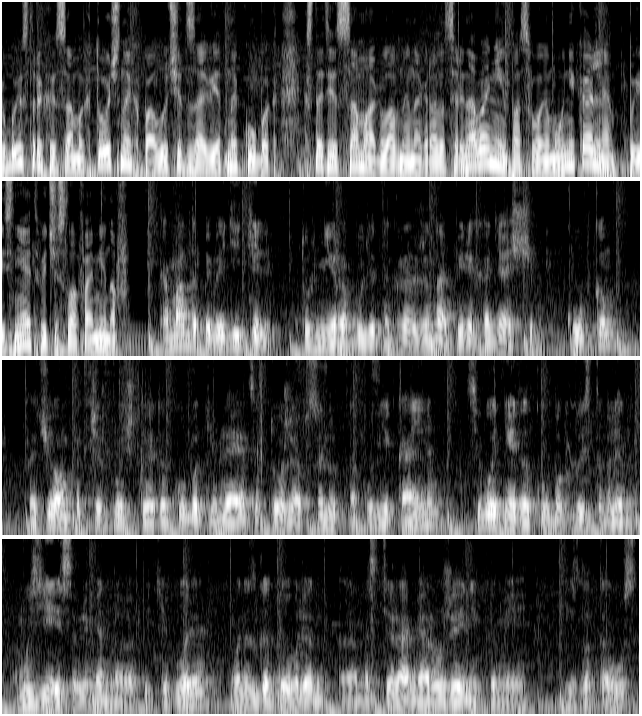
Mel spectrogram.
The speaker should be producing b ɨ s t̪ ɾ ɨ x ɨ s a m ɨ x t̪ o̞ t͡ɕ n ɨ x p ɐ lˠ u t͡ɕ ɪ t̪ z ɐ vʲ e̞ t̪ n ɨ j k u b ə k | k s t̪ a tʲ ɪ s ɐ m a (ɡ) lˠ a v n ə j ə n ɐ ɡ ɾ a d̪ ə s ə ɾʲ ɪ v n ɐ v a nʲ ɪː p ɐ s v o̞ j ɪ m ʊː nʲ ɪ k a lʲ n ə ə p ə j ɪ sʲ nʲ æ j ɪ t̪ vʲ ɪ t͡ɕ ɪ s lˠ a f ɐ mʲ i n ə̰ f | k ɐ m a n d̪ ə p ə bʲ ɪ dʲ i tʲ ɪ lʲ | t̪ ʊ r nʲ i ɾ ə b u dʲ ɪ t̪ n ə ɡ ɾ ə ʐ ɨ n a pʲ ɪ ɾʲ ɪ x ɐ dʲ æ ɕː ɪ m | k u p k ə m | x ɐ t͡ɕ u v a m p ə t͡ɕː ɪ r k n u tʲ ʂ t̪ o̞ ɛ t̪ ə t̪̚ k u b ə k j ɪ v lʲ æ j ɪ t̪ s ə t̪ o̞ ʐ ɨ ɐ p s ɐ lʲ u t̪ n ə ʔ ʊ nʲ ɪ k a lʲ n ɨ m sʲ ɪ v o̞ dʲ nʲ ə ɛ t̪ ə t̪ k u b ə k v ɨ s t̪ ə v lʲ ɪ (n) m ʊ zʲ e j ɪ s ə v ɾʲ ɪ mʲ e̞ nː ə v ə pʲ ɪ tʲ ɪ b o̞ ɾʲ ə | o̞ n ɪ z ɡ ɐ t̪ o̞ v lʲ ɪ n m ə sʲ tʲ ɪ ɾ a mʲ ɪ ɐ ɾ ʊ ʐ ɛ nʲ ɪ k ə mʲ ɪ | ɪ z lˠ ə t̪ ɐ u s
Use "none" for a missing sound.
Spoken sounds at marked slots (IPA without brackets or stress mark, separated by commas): ɡ, n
